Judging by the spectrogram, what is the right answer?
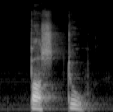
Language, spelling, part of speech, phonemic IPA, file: Dutch, past toe, verb, /ˈpɑst ˈtu/, Nl-past toe.ogg
- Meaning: inflection of toepassen: 1. second/third-person singular present indicative 2. plural imperative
